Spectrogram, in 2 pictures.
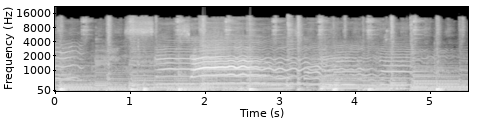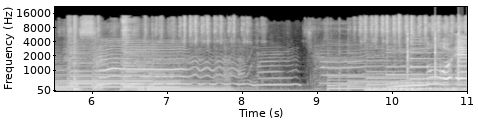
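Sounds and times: woman singing with vibrato: 0:00.0 - 0:05.1, 0:05.9 - 0:11.0
acoustic band with guitars: 0:00.0 - 0:11.0.

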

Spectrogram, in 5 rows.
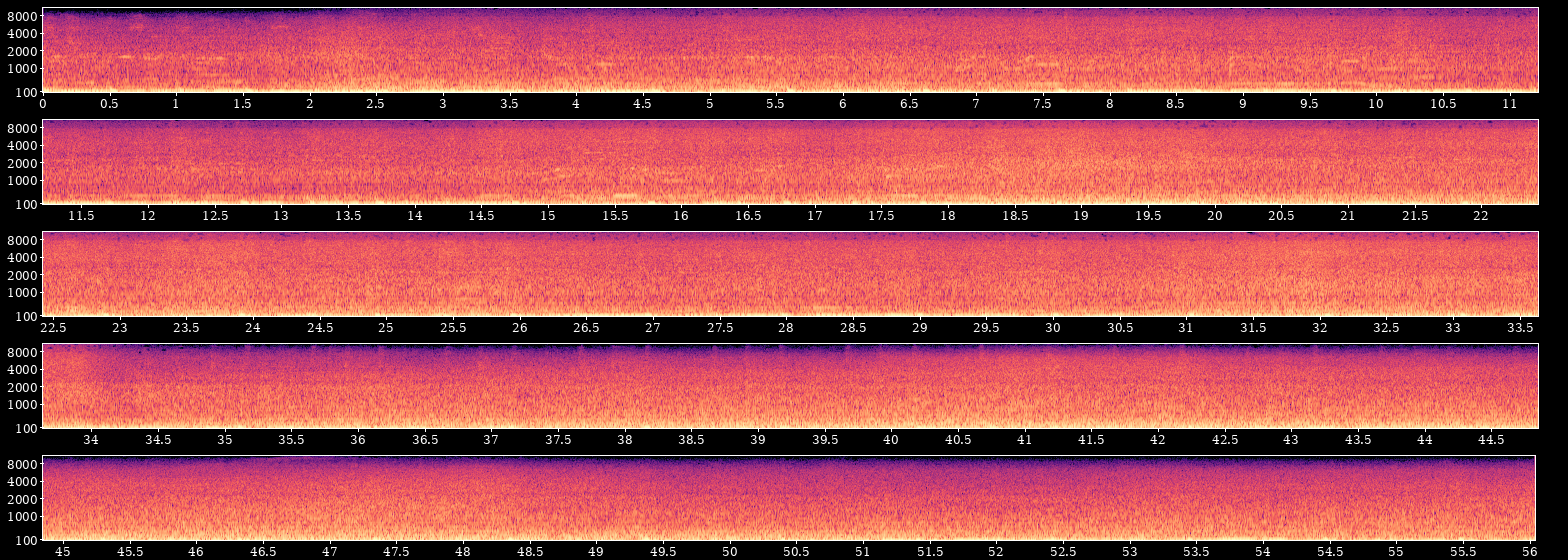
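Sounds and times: low rumble: 0:00.0 - 0:56.0
waves breaking on shore: 0:00.0 - 0:56.0.

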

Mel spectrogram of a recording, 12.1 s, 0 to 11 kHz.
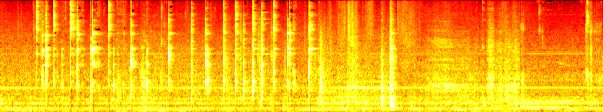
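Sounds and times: rubbing against bowl: 0:08.0 - 0:10.6.

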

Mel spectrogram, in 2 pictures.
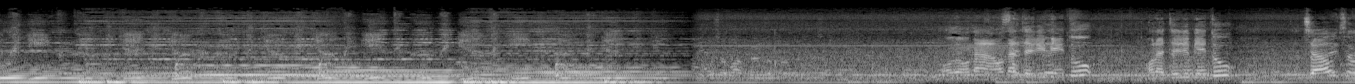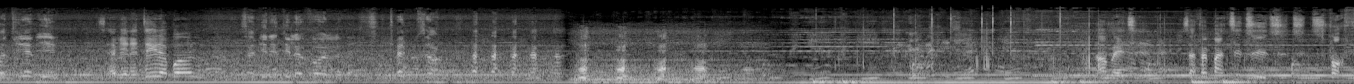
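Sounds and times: steady hum: 0:00.0 - 0:27.0
airliner cabin engine rush: 0:04.6 - 0:27.0
faint voices: 0:06.9 - 0:19.2, 0:20.4 - 0:27.0
man laughing hard: 0:18.0 - 0:20.8.

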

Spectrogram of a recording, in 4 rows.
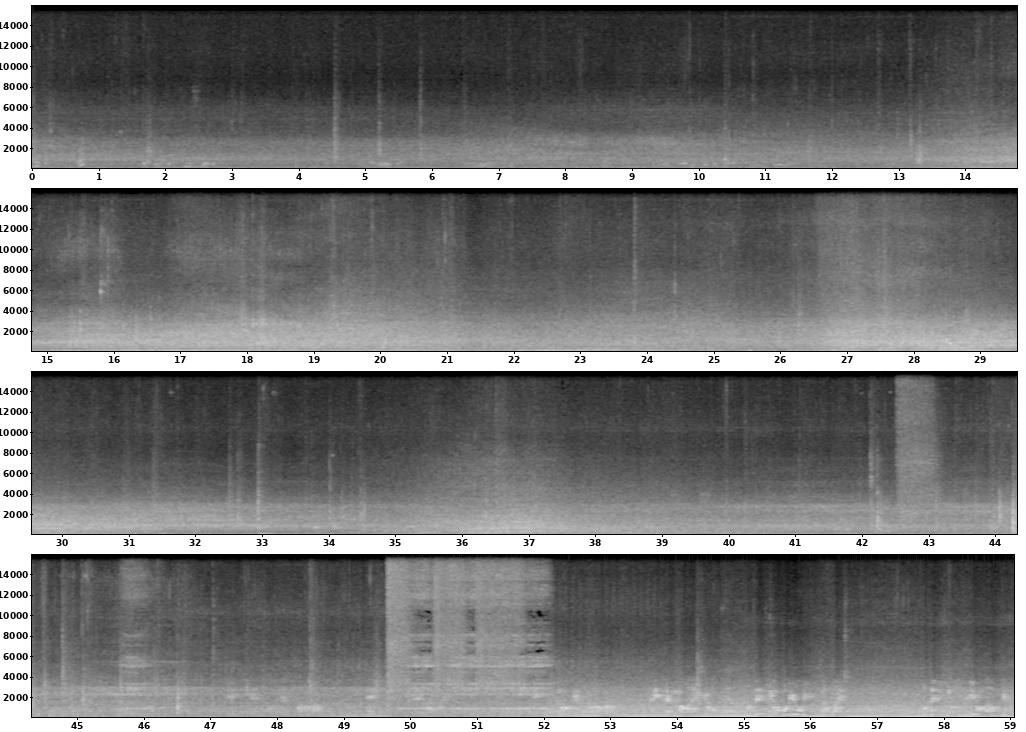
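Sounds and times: road vehicles passing: 0:00.0 - 0:59.0.

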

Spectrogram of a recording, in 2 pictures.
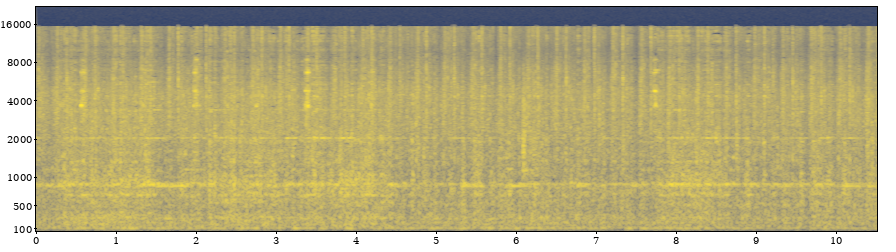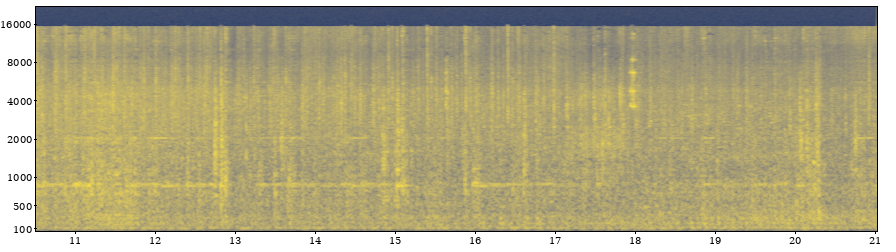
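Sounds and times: steam engine clattering: 0:00.0 - 0:21.0.

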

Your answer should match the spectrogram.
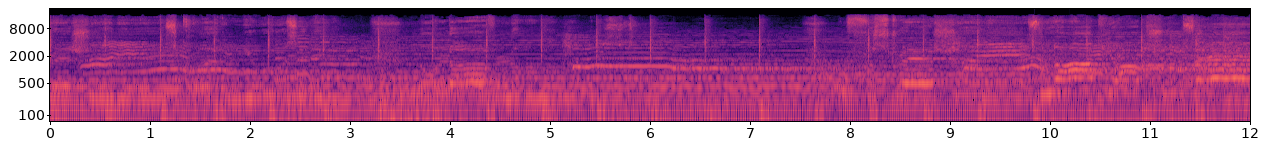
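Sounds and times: bass: 0:00.0 - 0:12.0
choir-like backing voices: 0:00.0 - 0:12.0
pop-rock song with singing: 0:00.0 - 0:12.0
drum beat: 0:03.3 - 0:05.5.

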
